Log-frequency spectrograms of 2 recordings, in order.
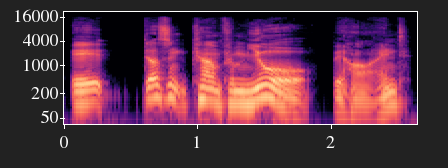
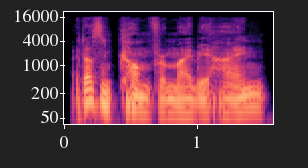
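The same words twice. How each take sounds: First: "your" slowed and lifted, stressed. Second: Said in the usual way. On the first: A narrator's reading. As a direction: hit "your" slowly: from YOUR behind. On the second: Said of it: "Butler was not enthused by the idea".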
